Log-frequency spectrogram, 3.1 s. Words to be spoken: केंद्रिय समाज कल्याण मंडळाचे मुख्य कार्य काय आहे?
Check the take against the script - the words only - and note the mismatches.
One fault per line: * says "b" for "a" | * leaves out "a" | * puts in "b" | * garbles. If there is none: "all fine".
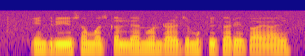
all fine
